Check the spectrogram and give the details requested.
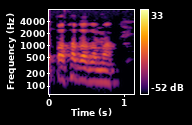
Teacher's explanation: प वर्ग का उच्चारण ओष्ठ से होता है, तो इसीलिए ब का उच्चारण ओष्ठ से होगा।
